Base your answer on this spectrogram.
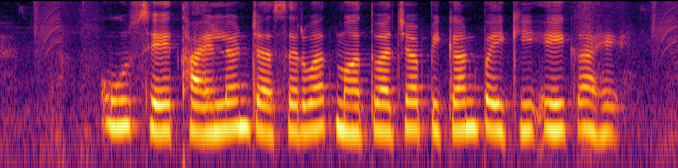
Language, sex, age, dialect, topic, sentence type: Marathi, female, 31-35, Varhadi, agriculture, statement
